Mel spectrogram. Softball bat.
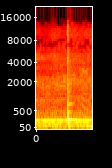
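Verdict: Dull.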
